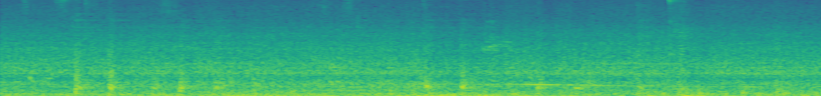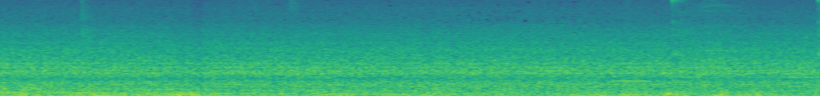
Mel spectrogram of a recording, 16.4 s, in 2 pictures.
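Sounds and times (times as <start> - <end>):
Nishitetsu 5000 series train wheels and motor roaring: 0.0 - 16.4.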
